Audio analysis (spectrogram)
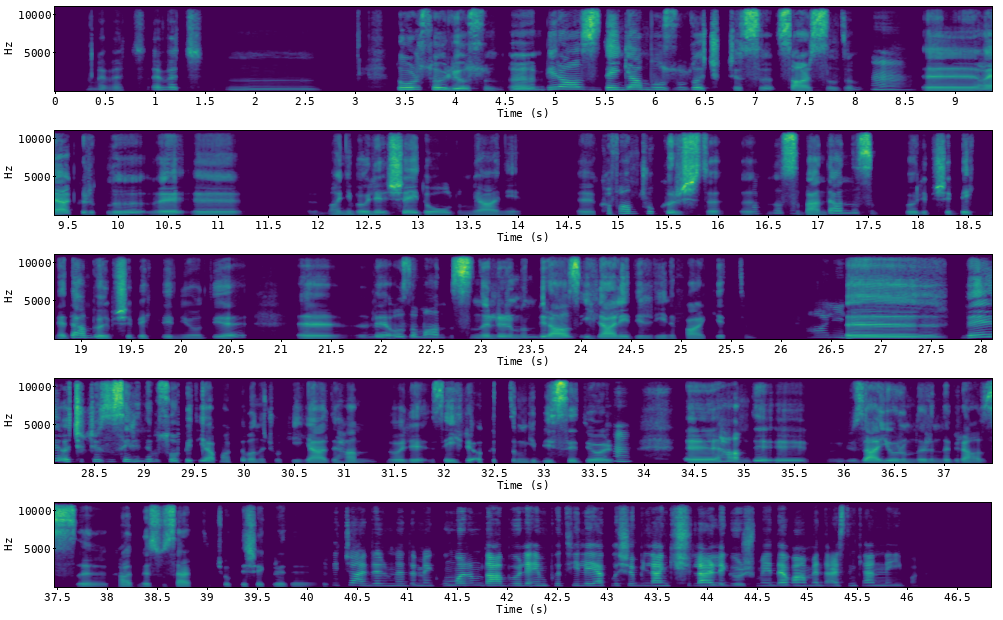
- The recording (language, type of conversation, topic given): Turkish, advice, Hayatımda son zamanlarda olan değişiklikler yüzünden arkadaşlarımla aram açılıyor; bunu nasıl dengeleyebilirim?
- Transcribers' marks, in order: tapping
